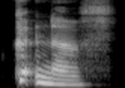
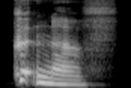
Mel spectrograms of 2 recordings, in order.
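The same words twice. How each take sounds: First: D is a glottal stop, T a nasal flap. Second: D is a glottal stop, T a nasal flap.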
